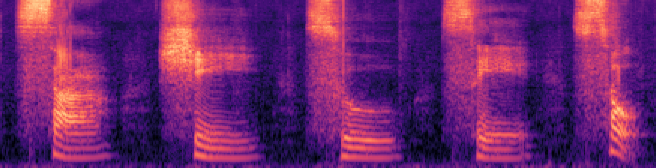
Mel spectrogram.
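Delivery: drawn-out syllables, one at a time; measured syllable-by-syllable model reading; reading kana aloud. Shown as a demonstration. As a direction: recite each sound separately, holding the vowel. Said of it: "এভাবে পড়বেন।".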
